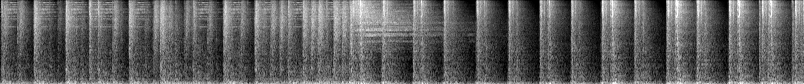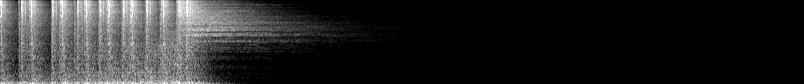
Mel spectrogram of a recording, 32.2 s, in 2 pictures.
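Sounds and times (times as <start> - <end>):
percussion: 0.0 - 22.7.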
